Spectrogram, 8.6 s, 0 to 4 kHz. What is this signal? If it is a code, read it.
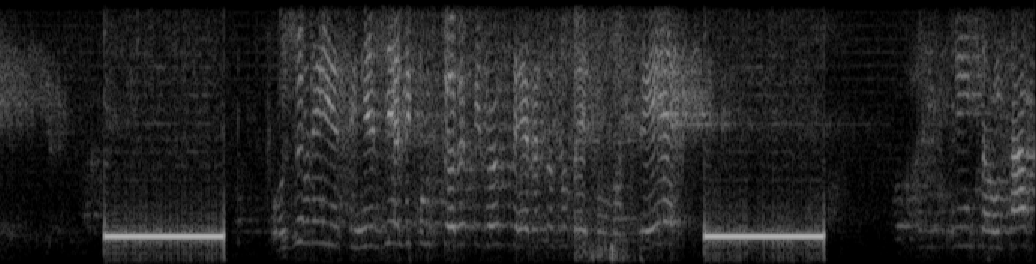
Ringback tone (Europe, 425 Hz), with speech.
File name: out- -2006- - - .41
